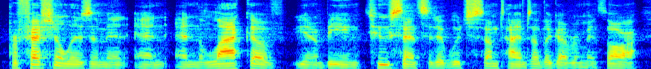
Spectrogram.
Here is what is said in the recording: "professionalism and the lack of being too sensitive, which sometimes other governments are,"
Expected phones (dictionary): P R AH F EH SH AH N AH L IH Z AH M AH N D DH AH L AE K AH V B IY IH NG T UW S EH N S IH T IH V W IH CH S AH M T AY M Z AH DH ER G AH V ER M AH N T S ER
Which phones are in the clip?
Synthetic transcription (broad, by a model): P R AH F EH SH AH N L IH Z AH M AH N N DH AH L AE K AH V B IY IH NG T UW S EH N S IH T IH V W IH CH S AH M T AY M Z AH DH ER G AH V ER M AH N T S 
